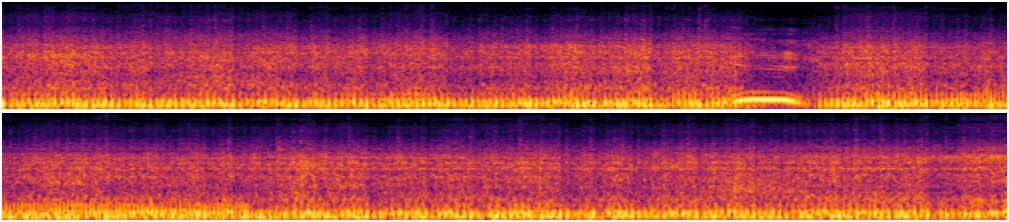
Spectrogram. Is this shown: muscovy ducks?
no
